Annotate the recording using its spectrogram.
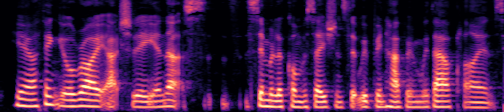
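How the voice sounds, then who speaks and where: This woman has a very deep, low pitch and an English accent, with fairly even intonation. The recording is very clean, with a silent background. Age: 40s. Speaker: podcast host, digital agency owner. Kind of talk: casual interview.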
